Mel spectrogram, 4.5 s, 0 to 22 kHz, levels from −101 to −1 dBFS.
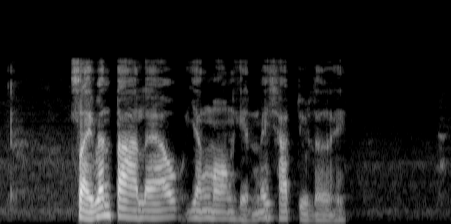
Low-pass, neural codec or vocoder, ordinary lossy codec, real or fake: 7.2 kHz; codec, 16 kHz, 16 kbps, FreqCodec, larger model; none; fake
